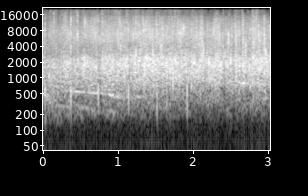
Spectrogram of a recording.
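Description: An audience claps for the actress Durr-e-Fishan, a dense, steady round of applause filling the room at close range for about three seconds.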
